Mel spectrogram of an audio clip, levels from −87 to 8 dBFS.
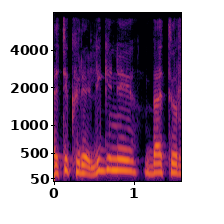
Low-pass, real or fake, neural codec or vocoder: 7.2 kHz; real; none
